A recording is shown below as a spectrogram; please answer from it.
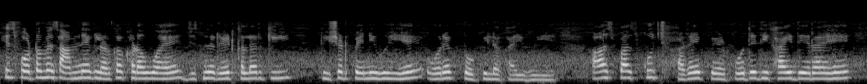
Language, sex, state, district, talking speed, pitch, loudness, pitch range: Hindi, female, Bihar, Araria, 220 wpm, 280 Hz, -17 LUFS, 270-300 Hz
